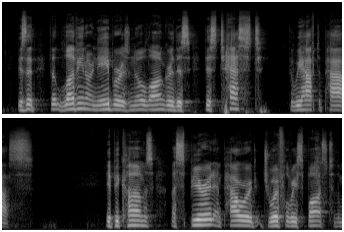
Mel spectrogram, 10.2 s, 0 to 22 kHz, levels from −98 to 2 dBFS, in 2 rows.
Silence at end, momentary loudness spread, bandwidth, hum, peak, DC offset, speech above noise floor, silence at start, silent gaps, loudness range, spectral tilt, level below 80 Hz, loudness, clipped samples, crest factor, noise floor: 0 s; 11 LU; 15.5 kHz; none; -18 dBFS; under 0.1%; 48 dB; 0.25 s; none; 5 LU; -3.5 dB/octave; -76 dBFS; -37 LUFS; under 0.1%; 20 dB; -85 dBFS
